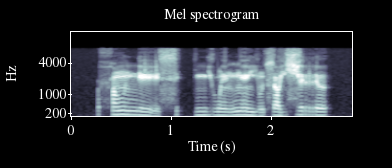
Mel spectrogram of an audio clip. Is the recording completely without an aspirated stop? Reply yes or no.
yes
